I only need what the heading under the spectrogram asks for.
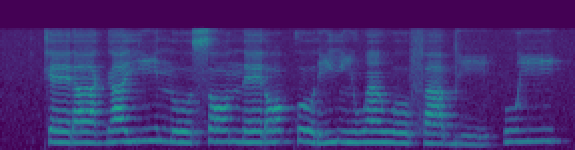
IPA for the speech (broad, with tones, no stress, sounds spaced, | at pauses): k ɛ˨ ɾ a˨ ɡ a˧ j i˧ n o˨ s ɔ˧ n ɛ˧ ɾ ɔ˦ k o˦˨ ɾ i˨˦ j ĩ˧ w ã˦ w o˧ f a˧ b i˨ | w i˦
